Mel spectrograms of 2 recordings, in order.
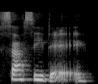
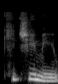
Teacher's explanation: it takes t and ch and turns them to s intervocalically. And this is uh especial- This actually occurs only in front of um a high front vowel. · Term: lenition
